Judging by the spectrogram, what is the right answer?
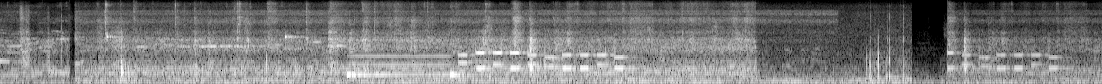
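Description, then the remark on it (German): A quick series of telephone keypad tones beeps out one after another over a steady background hum, followed by a short lull and faint line sounds as the call connects; a call is being dialed on a mobile phone that a boy lost. “Ich rufe Felix an.”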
